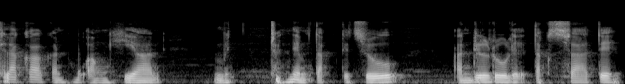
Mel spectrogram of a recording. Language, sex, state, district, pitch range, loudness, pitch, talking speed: Mizo, male, Mizoram, Aizawl, 95-105 Hz, -18 LUFS, 100 Hz, 155 wpm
